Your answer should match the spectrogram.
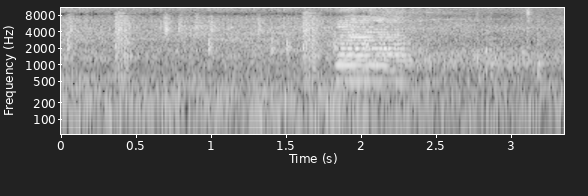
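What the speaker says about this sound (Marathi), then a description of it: "हे बघा किती ट्रॅफिक आहे." Busy road traffic hums beneath repeated car horns, with a short toot early and a longer tonal honk in the middle, and a few more distant beeps around a steady engine rumble.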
